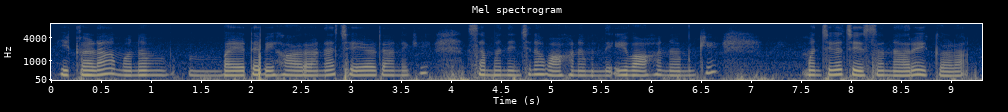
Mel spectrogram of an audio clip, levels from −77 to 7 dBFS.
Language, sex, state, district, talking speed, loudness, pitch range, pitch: Telugu, female, Telangana, Nalgonda, 85 wpm, -26 LUFS, 190-210 Hz, 200 Hz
